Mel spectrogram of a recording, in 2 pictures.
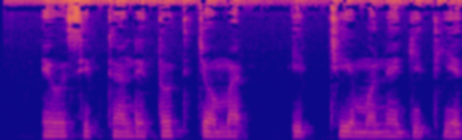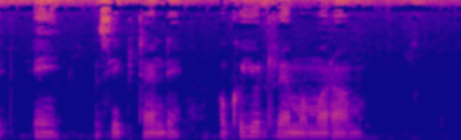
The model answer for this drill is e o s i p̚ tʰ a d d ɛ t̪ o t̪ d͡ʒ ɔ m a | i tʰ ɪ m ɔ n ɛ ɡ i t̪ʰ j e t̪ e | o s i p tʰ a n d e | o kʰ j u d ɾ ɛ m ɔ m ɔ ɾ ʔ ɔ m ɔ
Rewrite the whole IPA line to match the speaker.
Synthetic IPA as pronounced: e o s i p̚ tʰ a n d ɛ t̪ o t̪ d͡ʒ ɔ m a | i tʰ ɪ m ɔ n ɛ ɡ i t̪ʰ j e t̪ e | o s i p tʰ a n d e | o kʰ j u d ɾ ɛ m ɔ m ɔ ɾ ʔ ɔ m ɔ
